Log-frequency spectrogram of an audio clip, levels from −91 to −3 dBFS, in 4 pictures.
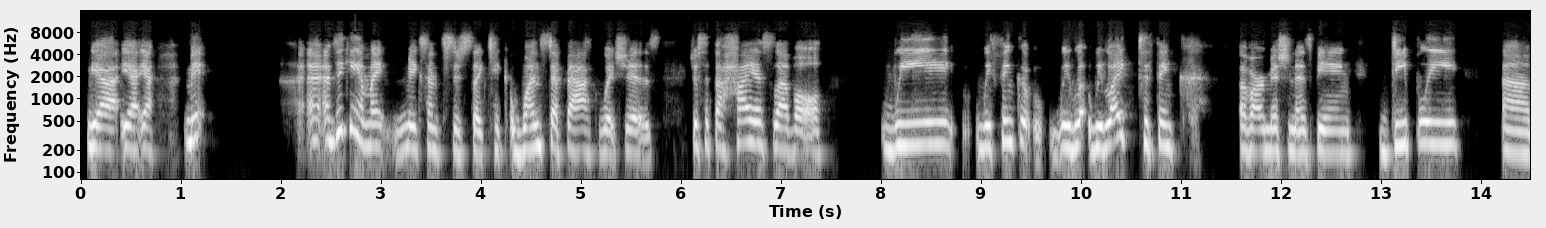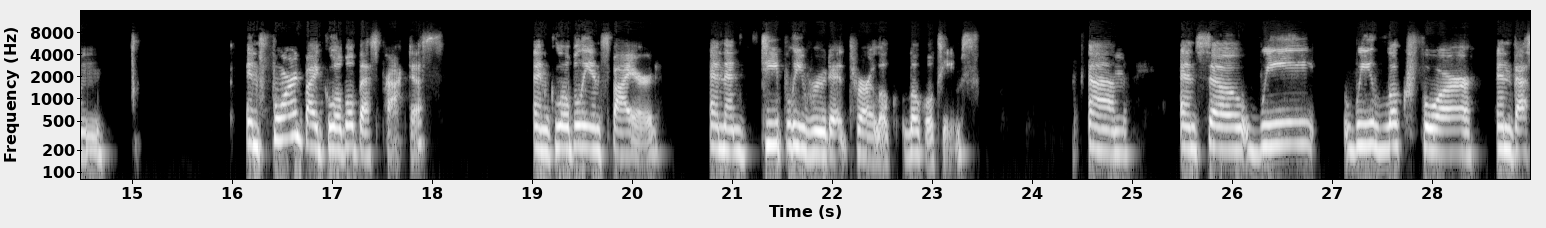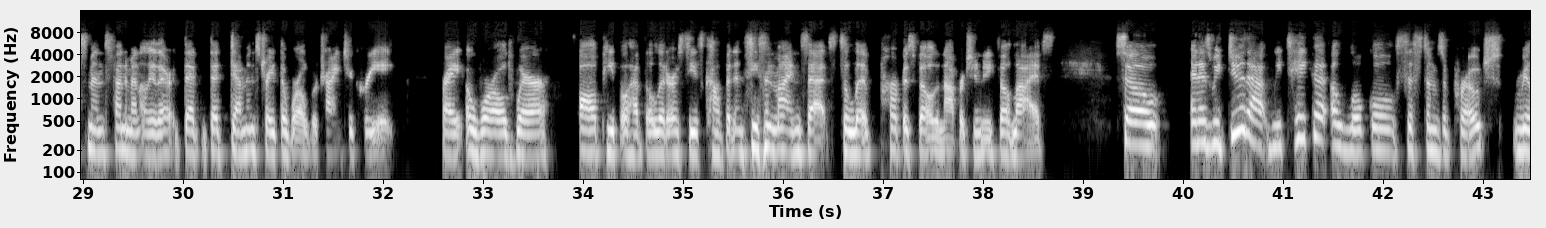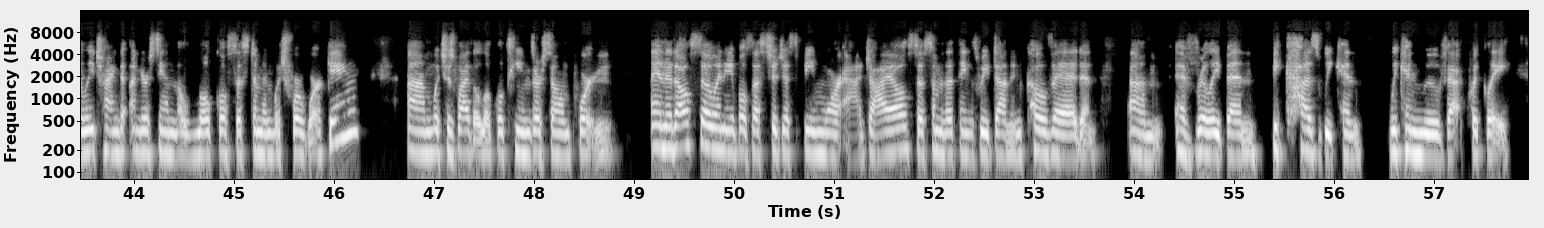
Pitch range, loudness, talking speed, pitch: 180-225 Hz, -13 LUFS, 165 wpm, 195 Hz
